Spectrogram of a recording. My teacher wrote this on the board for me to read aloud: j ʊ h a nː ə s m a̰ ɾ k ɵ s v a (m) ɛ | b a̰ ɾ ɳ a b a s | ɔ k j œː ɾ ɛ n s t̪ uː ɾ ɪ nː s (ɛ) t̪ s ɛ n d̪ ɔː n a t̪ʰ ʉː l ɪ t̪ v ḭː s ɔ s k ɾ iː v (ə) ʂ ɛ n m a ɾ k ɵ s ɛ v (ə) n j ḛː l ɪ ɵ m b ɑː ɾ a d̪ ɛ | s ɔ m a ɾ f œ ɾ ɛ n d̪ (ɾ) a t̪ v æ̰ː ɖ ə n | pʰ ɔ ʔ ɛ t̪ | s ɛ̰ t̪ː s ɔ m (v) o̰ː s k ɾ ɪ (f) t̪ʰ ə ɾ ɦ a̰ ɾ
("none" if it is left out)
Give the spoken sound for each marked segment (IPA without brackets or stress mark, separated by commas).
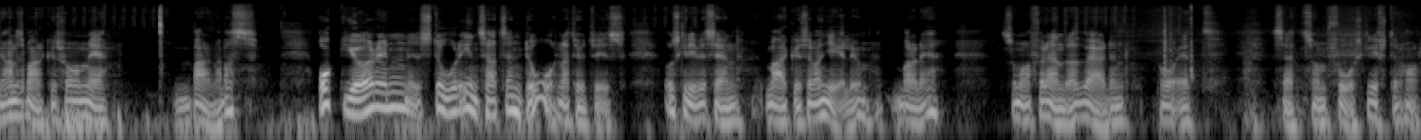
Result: m, a, ə, a, ɾ, f, f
